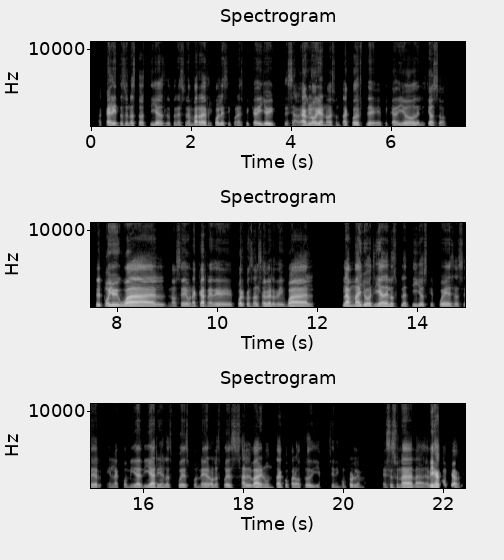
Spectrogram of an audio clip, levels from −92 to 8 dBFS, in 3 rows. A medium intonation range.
Yes: average, 3.2 semitones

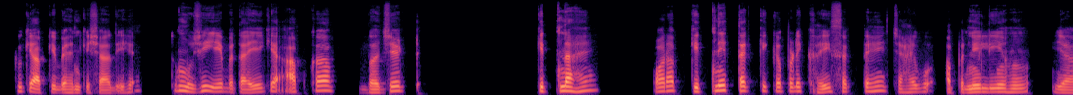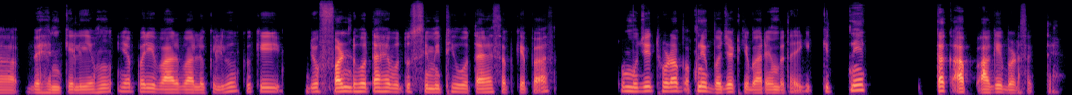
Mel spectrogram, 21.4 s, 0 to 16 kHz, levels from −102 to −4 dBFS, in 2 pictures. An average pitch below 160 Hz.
Yes: medium, 140 Hz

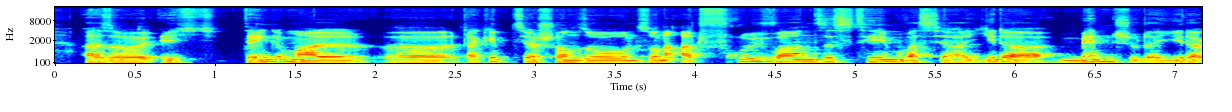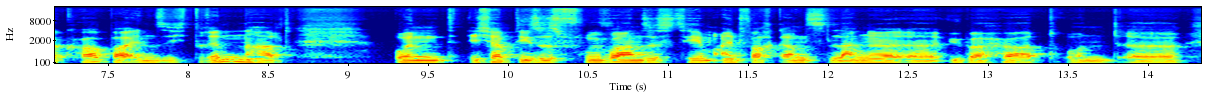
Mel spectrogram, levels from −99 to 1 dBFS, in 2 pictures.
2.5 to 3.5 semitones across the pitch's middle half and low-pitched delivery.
Yes: average, 2.8 semitones; low, 125 Hz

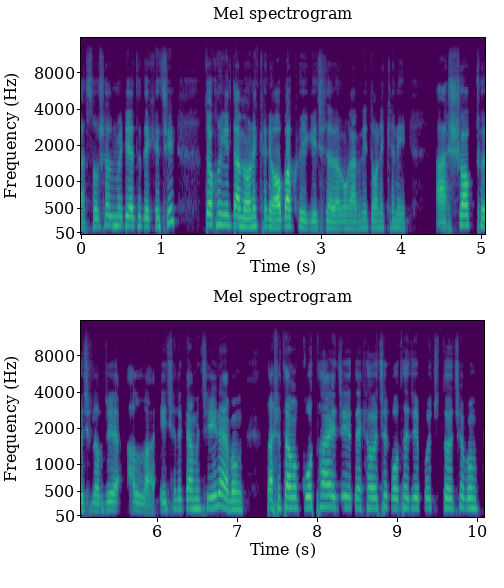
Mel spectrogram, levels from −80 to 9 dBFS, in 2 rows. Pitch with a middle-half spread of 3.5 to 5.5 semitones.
Yes: average, 4.3 semitones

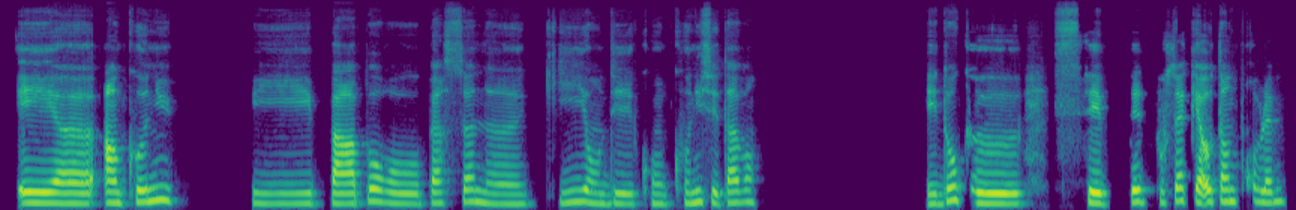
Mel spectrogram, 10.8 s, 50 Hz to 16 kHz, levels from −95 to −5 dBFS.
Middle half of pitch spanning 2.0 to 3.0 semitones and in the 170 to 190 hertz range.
Yes: narrow, 2.5 semitones; medium, 185 Hz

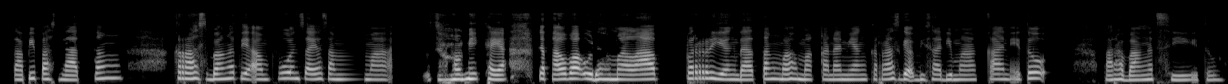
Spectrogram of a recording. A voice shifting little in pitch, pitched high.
Yes: narrow, 2.2 semitones; high, 235 Hz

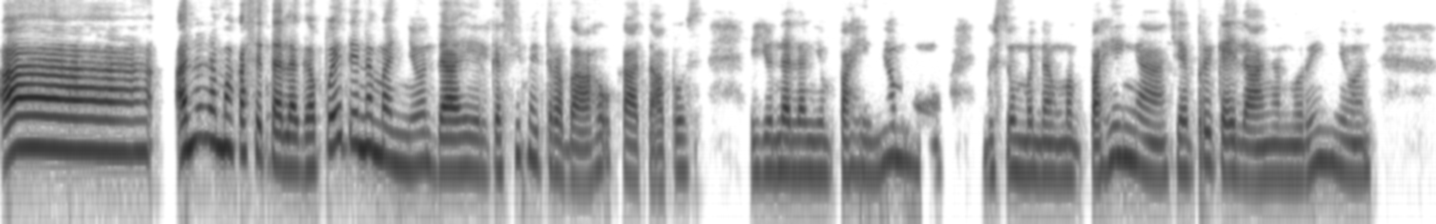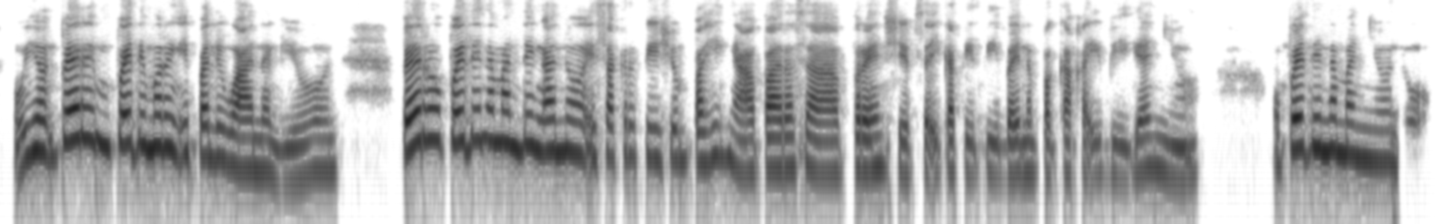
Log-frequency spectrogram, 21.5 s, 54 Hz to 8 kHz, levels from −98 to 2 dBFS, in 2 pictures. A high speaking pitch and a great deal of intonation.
Yes: high, 195 Hz; wide, 7.8 semitones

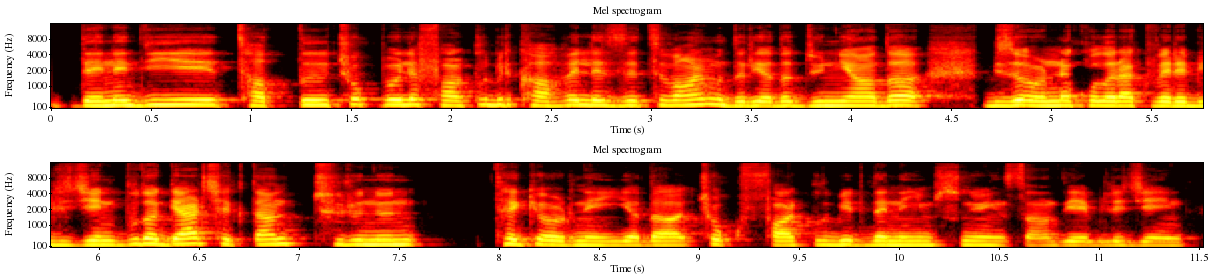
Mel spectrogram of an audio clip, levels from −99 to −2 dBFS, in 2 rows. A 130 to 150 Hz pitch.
No: medium, 185 Hz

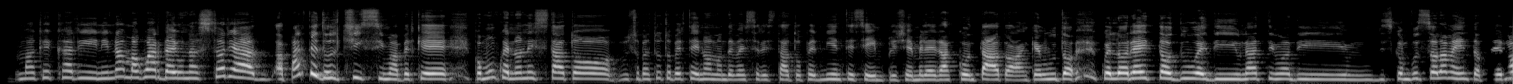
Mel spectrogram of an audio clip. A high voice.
Yes: very high, 250 Hz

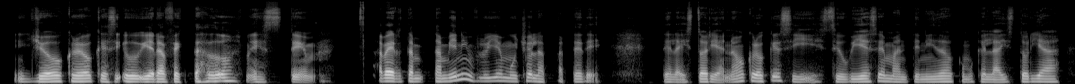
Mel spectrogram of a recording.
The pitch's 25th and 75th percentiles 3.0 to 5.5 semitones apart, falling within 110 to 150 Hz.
No: narrow, 2.6 semitones; low, 130 Hz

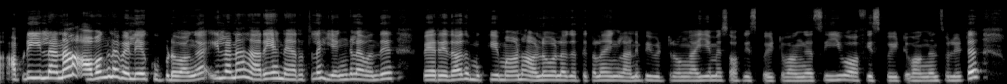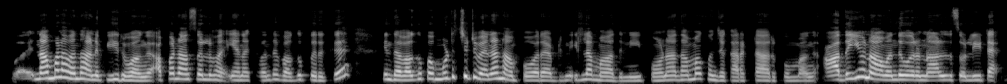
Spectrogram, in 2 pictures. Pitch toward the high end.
Yes: high, 205 Hz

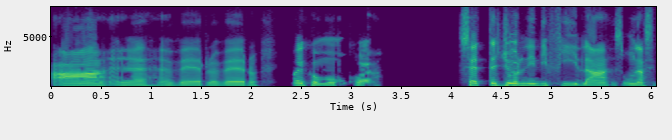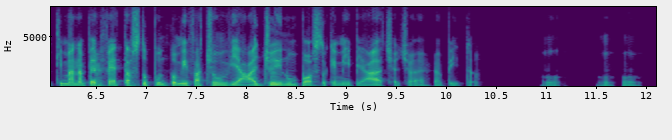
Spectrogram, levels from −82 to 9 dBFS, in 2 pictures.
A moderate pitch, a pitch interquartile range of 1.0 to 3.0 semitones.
Yes: medium, 155 Hz; narrow, 2.4 semitones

